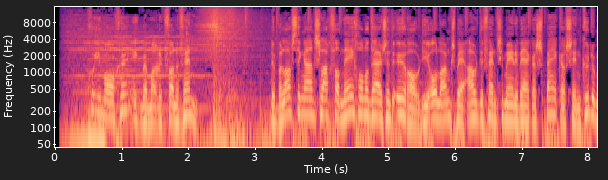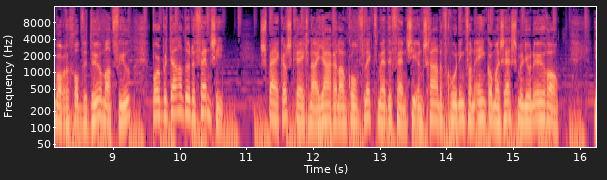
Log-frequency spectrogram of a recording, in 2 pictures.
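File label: dutch male narration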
